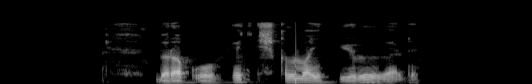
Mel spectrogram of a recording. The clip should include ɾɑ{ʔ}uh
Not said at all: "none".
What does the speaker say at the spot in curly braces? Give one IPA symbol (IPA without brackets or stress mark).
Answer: q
